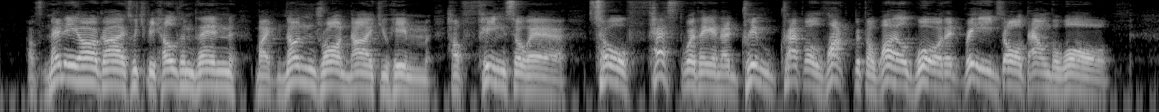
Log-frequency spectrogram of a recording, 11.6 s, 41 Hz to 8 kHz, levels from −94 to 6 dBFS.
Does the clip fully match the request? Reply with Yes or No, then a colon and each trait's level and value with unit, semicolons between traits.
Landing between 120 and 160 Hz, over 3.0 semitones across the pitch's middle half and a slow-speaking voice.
No: low, 135 Hz; average, 3.9 semitones; average, 180 wpm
